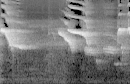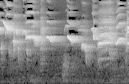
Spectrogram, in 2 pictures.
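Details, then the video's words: Chopi blackbird song from several birds: loud, sweeping whistles that fall in pitch. After a short lull the song builds into a dense, chattering run of notes. "BARULHO DOS PÁSSARO PRETOS"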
